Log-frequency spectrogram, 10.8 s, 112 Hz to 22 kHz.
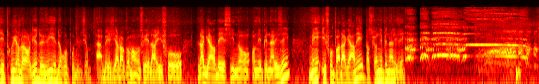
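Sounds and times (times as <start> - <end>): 
speech: 0.0 - 8.4
rooster crowing: 8.1 - 10.7.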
